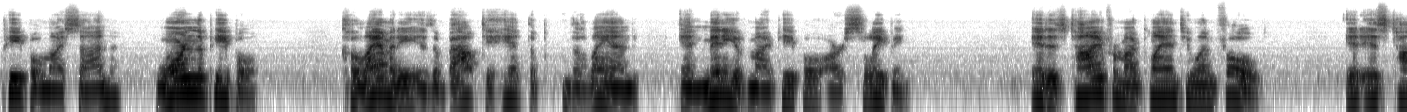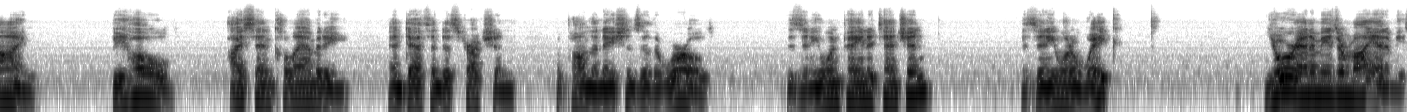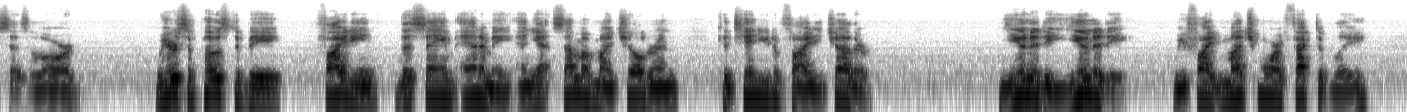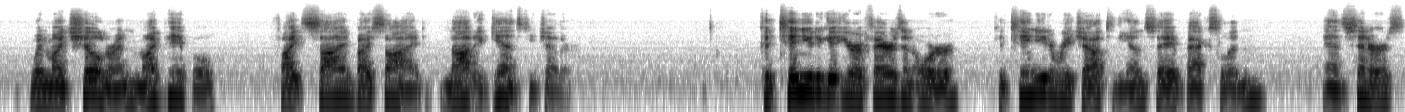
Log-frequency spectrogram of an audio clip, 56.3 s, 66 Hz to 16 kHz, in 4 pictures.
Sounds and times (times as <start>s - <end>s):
Speech: 0.0s - 2.6s, 3.4s - 9.1s, 10.3s - 12.6s, 13.5s - 14.5s, 15.2s - 15.8s, 16.4s - 21.2s, 22.0s - 23.4s, 24.3s - 25.3s, 26.7s - 28.9s, 29.7s - 36.9s, 38.2s - 41.8s, 42.5s - 44.4s, 45.0s - 47.9s, 49.8s - 56.2s.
